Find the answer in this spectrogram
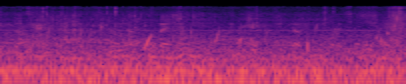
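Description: Faint bubbling and small plops at the surface of icy harbour water, where a scuba diver's exhaled air bubbles come up, over a steady low rumble.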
